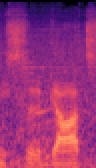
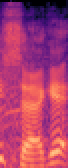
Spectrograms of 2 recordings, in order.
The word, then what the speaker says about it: Sagat: the Street Fighter collab always kept mispronouncing Sagat's name wrong. They're always calling him Sagat. Yeah. He's not Bob Saget. Saget. Hey Sagat, how you doing, man? It's Sagat.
